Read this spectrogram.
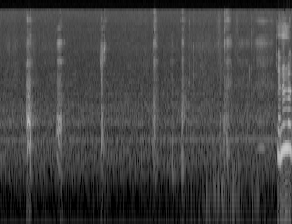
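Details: A child gives about six soft, short, deliberate fake coughs, then a brief voiced sound at the end; voluntary cough.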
